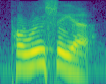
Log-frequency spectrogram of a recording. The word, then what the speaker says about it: parousia: The word that's used for coming is the word parousia. P-A-R-O-U-S-I-A. Parousia, if you put the emphasis on the right syllable.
